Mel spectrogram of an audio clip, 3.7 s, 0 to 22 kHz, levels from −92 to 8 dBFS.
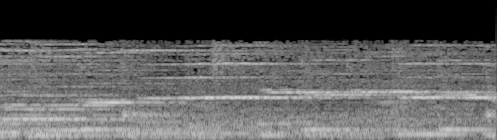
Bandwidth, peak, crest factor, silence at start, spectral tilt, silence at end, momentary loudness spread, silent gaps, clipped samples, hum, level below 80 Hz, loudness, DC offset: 8 kHz; -4 dBFS; 12 dB; 0 s; -3.5 dB/octave; 0 s; 4 LU; none; under 0.1%; none; -38 dBFS; -15 LUFS; under 0.1%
